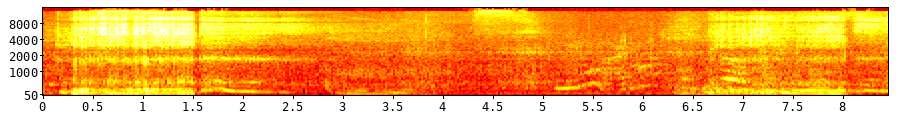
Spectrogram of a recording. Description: An American Bulldog and owner are snoring away.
